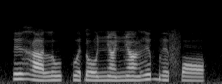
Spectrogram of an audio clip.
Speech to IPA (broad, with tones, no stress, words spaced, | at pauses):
ɪ˦ɣa˨lu˨ kʷɪ˨ɗo˨ɲã˨ ɲã˨ɣɪ˦bɪ˨ fɔ˨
